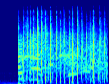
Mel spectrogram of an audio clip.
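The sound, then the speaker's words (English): Rifle rounds hit pavement in a rapid burst of many sharp, bright, crackling impacts. The burst starts abruptly, holds a fast, even rhythm for nearly two seconds, then stops. “Now I'm going to play for you just the sound of rifle rounds hitting the pavement. I want you to notice the high frequency sounds in that sound.”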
